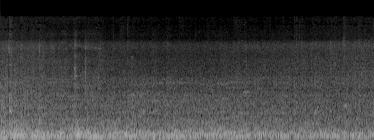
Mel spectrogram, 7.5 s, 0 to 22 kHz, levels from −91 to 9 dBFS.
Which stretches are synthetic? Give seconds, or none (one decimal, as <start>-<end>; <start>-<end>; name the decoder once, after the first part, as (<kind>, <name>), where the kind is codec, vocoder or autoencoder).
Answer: 0.9-1.9 (codec, SNAC)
